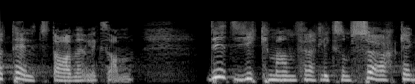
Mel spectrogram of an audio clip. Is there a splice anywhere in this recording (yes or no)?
no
